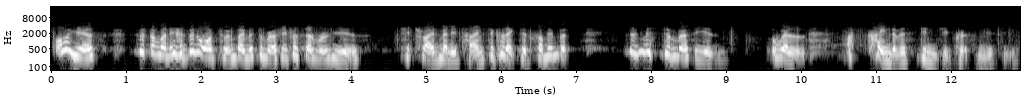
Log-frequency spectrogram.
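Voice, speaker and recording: An actress playing a worried working-class wife who speaks anxiously and haltingly, in 1940s radio acting on an old broadcast. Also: female voice, a little high, very animated, husky, no echo, phone-quality sound. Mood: pleading. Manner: anxious, halting, plain-spoken.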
